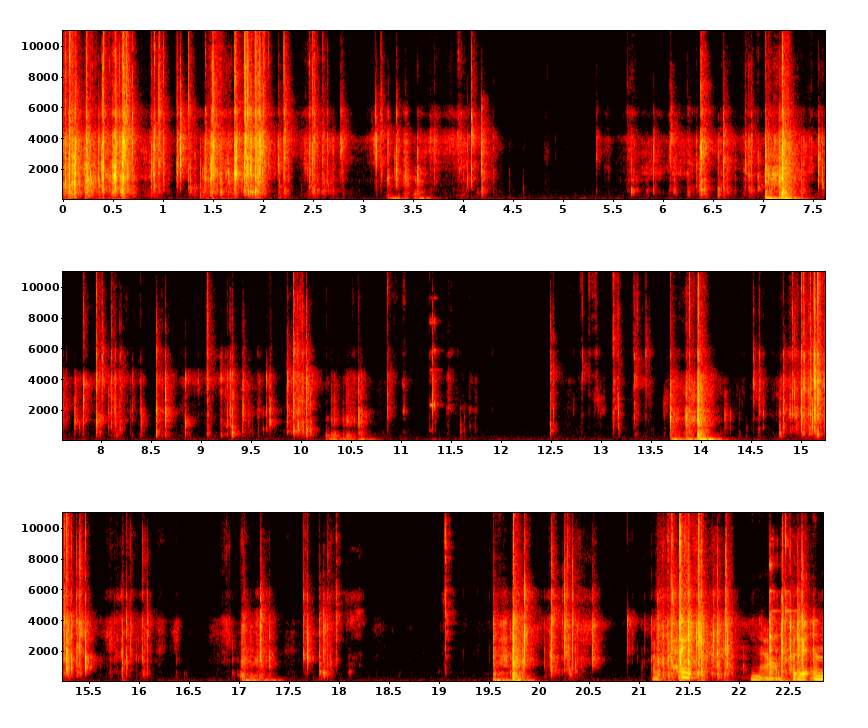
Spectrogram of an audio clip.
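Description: A plastic piping bag crinkles and crackles while a decorating tip is pushed inside and the end is snipped, for a fake whipped cream topper craft, coming in close, irregular bursts separated by short pauses.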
